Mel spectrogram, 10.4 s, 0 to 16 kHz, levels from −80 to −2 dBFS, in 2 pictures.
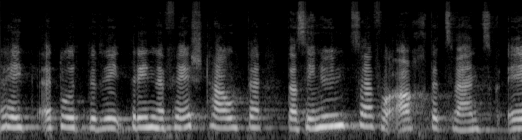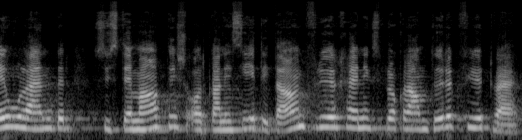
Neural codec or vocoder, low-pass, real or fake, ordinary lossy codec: vocoder, 44.1 kHz, 128 mel bands, Pupu-Vocoder; 14.4 kHz; fake; Opus, 24 kbps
